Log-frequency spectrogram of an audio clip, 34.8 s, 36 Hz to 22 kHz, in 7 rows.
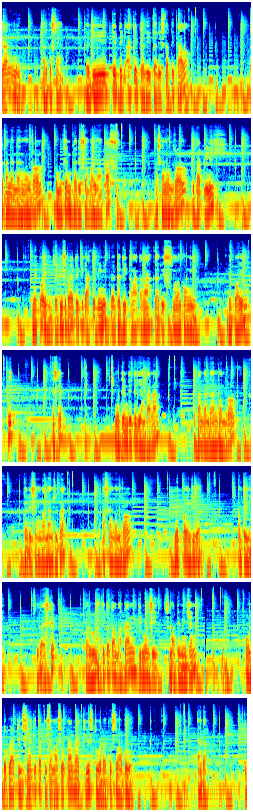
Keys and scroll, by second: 15.8 Escape, 25.4 Escape, 33.4 Return.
